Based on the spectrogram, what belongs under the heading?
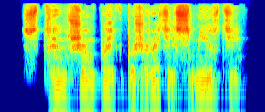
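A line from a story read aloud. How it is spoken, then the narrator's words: Muttering. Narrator (Russian): пробормотал Гарри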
